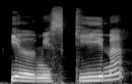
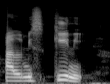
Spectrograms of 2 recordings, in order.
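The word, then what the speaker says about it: الْمِسْكِين: Dibacanya gimana? Il miskina, il miskini, ul miskini atau al miskini. Pasti al miskini.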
